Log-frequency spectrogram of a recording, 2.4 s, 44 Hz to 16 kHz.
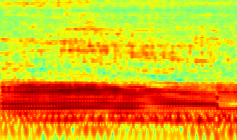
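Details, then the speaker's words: Yamaha Lexi 125 scooter climbing an incline at full throttle: a flat drone whose pitch sags instead of climbing, with rpm held back and no power. "Perhatikan ya tuh ini aja digas udah loyo noh ya tuh gasnya sudah mentuk tapi dia larinya segini ya jadi tenaganya dia seperti enggak keluar semua"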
